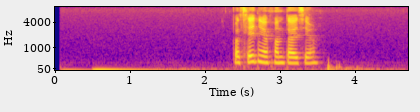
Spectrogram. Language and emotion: Russian, neutral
